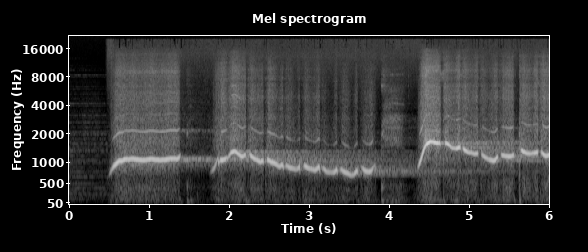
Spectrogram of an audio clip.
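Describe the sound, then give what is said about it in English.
Someone whistles the Succession theme song tune, starting with a long sustained note, then a wavering phrase that dips lower before jumping up to a higher, slightly strained note. “I can never get the high note on my whistle.”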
